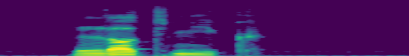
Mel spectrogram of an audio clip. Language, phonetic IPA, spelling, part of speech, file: Polish, [ˈlɔtʲɲik], lotnik, noun, Pl-lotnik.ogg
